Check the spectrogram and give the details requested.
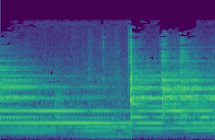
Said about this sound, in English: He says it's a tough job. It's a difficult bell to ring, he says, because it's heavy. You need to be strong and stubborn to make it turn.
